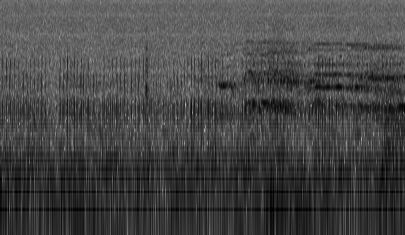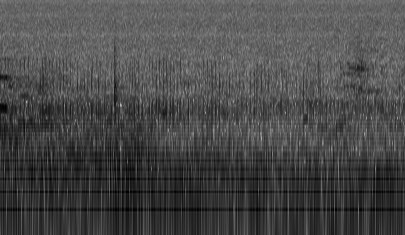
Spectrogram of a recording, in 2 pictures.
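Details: Purring domestic cat nursing kittens, a constant low rumble under soft, short high mewing notes from the kittens in the first half, then the purr continues steadily alone.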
